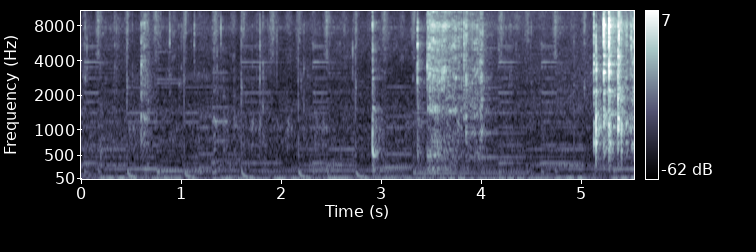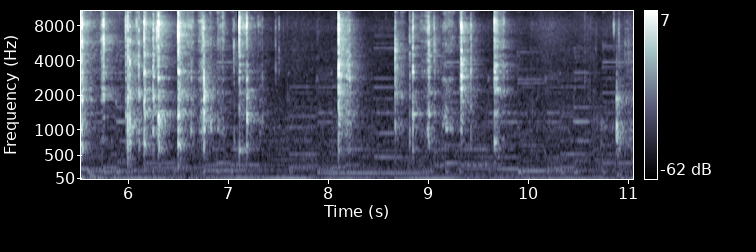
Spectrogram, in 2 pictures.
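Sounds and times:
spoon stirring thick mixture: 0.0s - 9.9s
spoon scraping clay pot: 0.0s - 10.0s.

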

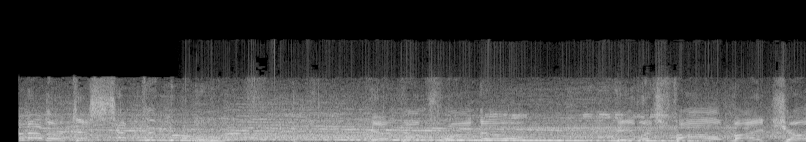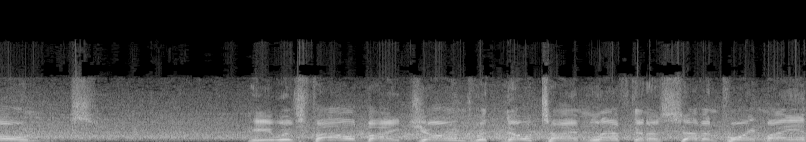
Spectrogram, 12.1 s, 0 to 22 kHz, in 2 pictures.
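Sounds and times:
arena crowd noise: 0.1s - 12.0s.

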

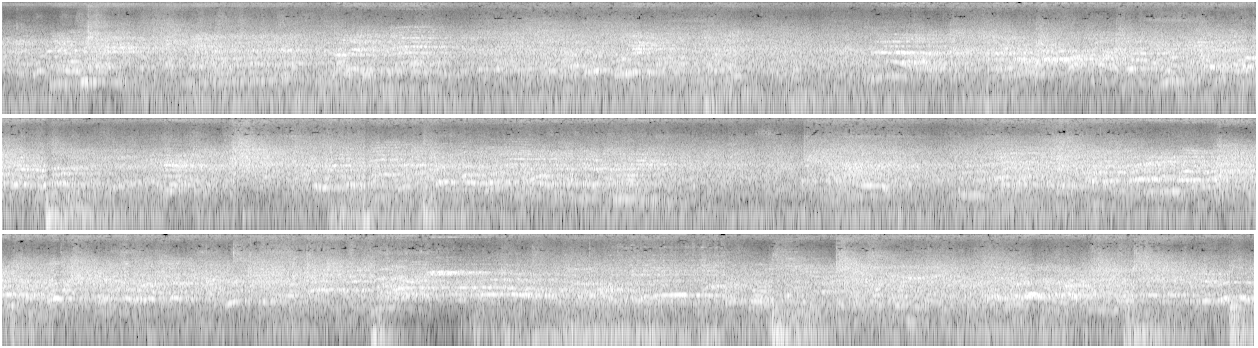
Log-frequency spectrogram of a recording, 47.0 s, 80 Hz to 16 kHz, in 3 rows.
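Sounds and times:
spectators talking: 0.0s - 47.0s
puck and players slamming boards: 15.6s - 16.8s, 18.4s - 21.3s, 30.8s - 32.7s, 37.2s - 42.6s, 44.9s - 45.9s, 46.6s - 47.0s.

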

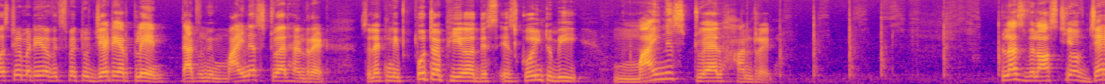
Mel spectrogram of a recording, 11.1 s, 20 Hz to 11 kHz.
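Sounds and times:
chalk scratching on chalkboard: 7.5s - 10.4s.

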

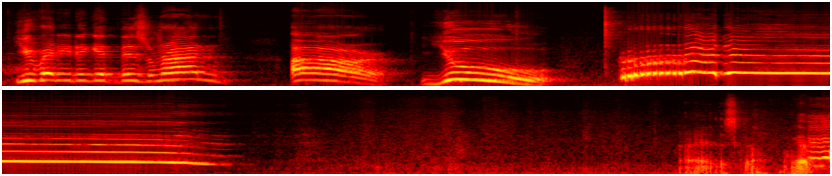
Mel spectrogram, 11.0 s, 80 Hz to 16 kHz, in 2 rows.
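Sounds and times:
dog howling: 4.4s - 7.1s.

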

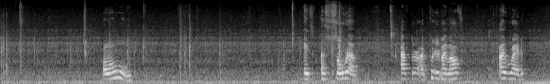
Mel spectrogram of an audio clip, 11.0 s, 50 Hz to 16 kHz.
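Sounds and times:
low room hum: 0.0s - 11.0s
person chewing soft candy: 1.5s - 1.8s.

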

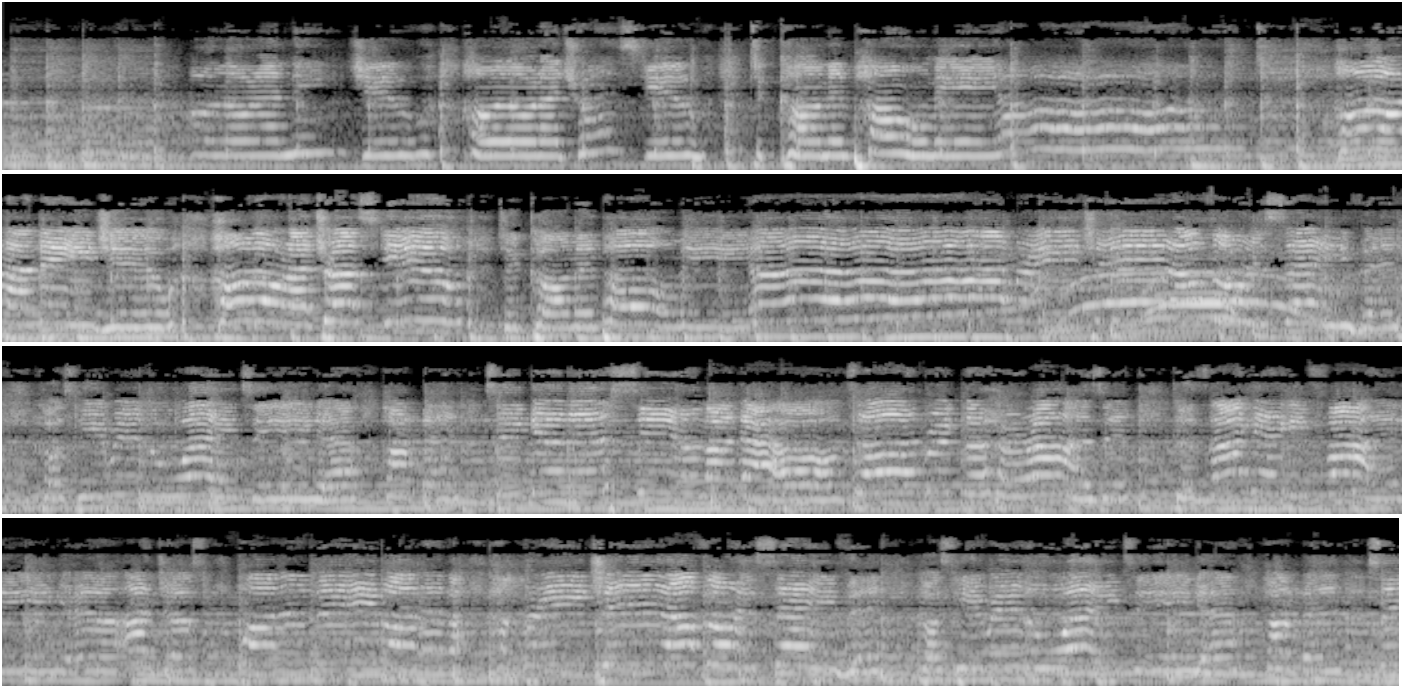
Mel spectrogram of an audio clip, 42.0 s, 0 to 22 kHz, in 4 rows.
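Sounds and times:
musical accompaniment: 0.0s - 2.9s, 7.0s - 41.9s
girl singing into microphone: 1.4s - 41.9s.

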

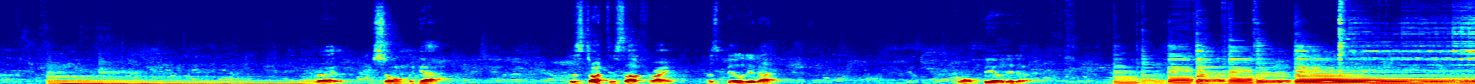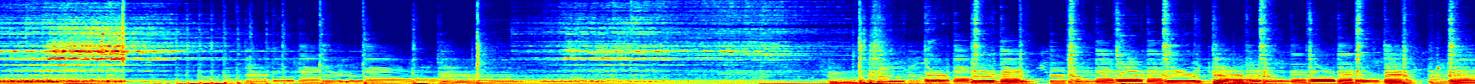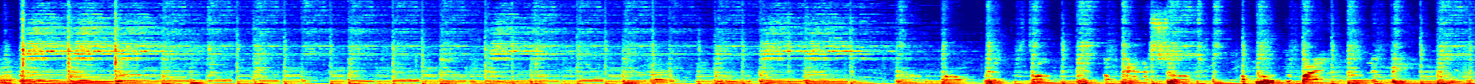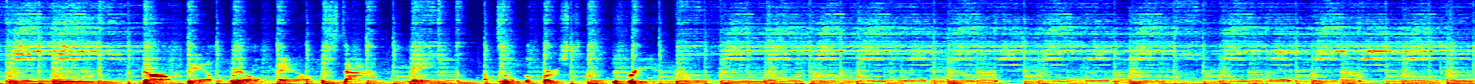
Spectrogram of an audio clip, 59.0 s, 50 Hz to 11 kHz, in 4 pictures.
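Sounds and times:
band playing guitars: 0.0s - 3.9s, 11.1s - 59.0s
drum kit: 11.7s - 59.0s
cymbals: 13.4s - 17.5s, 19.6s - 23.2s.

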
